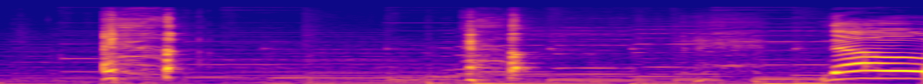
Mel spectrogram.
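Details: Harsh coughing bursts with throat clearing over background music, ending in a vocal outcry; choking-type cough while trying to drink water and speak as a hiccup cure.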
